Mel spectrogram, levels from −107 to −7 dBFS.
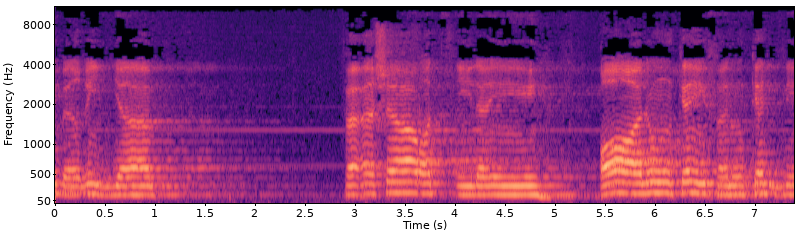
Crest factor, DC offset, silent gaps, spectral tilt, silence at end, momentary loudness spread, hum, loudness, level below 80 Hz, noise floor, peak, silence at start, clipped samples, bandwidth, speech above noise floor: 18 dB; under 0.1%; none; -6.5 dB/octave; 0 s; 17 LU; none; -30 LUFS; -70 dBFS; -60 dBFS; -12 dBFS; 0 s; under 0.1%; 10.5 kHz; 31 dB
